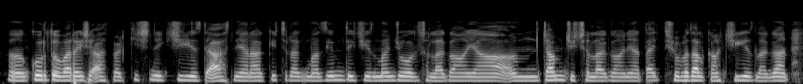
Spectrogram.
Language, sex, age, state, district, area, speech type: Kashmiri, female, 45-60, Jammu and Kashmir, Budgam, rural, spontaneous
